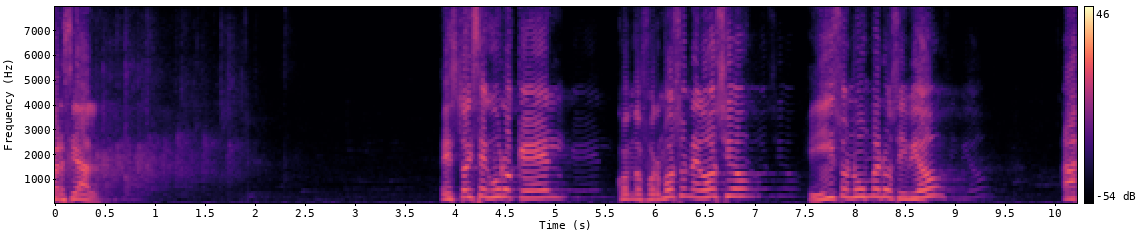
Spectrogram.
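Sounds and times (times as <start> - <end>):
speech: 0.0 - 0.6, 3.9 - 9.0
applause: 0.0 - 2.5.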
